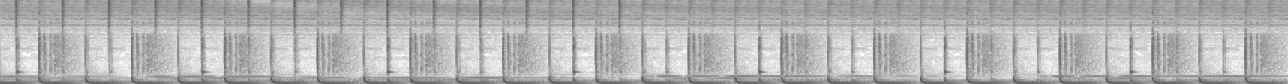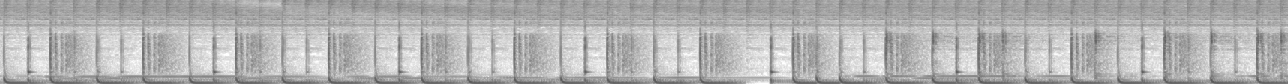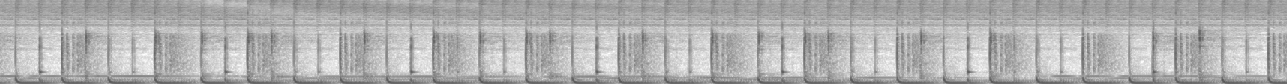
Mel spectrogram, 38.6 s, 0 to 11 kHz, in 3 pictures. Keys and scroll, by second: 0.4 l, 1.2 ctrl+v, 1.8 3, 2.5 g, 4.2 g, 4.5 f, 6.7 typing, 8.3-9.9 typing, 11.1 ctrl+z, 11.2 ctrl+z, 11.3 ctrl+z, 11.4-12.4 ctrl+z, 13.6 i, 14.9 s, 18.2-20.2 typing, 22.0 typing, 23.7-27.8 typing, 29.1 typing, 30.6 typing, 32.1 typing, 34.5 g, 35.7 g.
